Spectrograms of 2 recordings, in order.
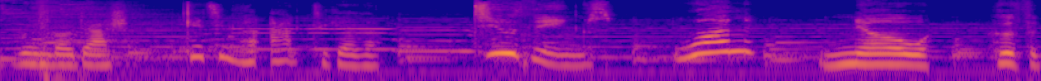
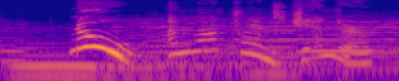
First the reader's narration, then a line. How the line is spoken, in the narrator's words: shouted Rainbow Dash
